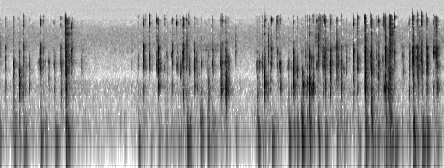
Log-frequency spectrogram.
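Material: Plastic.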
